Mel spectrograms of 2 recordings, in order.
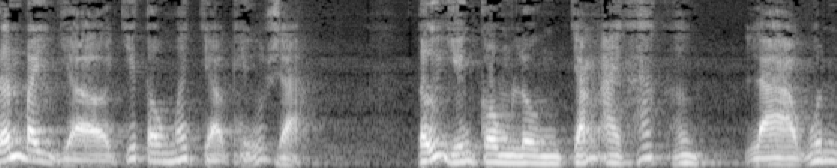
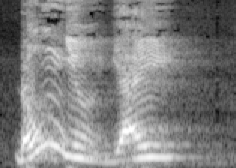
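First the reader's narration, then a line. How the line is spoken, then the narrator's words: Thunderous reply. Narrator (Vietnamese): Tử Diện Côn Luân đáp như trời gầm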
